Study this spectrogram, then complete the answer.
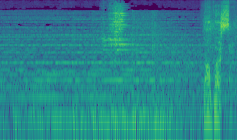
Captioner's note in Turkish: Kılıç sesi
